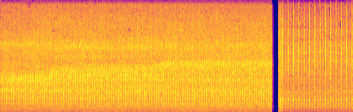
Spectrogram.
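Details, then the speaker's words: Engine idling smoothly and evenly with no knock after a new harmonic balancer was fitted; the faulty balancer had caused a deep bottom-end knock misdiagnosed as rod knock. "Now the next clip I'm just going to showcase the new harmonic balancer fitted and the difference in the noise."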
